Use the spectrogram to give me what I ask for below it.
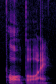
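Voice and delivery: pitying. A narrator's reading. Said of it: "he said in pity for his former self".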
